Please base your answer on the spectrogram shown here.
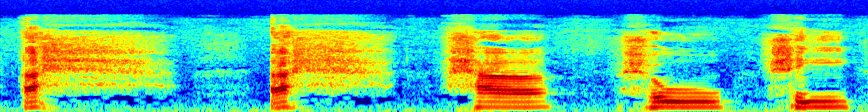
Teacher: حرف الحاء يا إخوة حرف عربي يخرج من وسط الحلق كما نعلم، والحاء فيها جريان للنفس وجريان للصوت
